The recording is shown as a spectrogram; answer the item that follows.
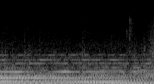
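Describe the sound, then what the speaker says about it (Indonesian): Heavy rain falling steadily in the Alpine village of Kandersteg, Switzerland, a dense continuous hiss and patter that stays close and even throughout, with no voices. "Masih hujan soalnya agak gede."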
